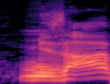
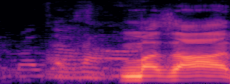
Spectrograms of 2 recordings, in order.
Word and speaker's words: مزار: مزار بھی ہے۔ مزار، دیکھیں یہاں بھی اب درست کریں، مزار نہیں ہے، کیا ہے؟ مزار ہے، ٹھیک ہے۔ تو یہ آپ درست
